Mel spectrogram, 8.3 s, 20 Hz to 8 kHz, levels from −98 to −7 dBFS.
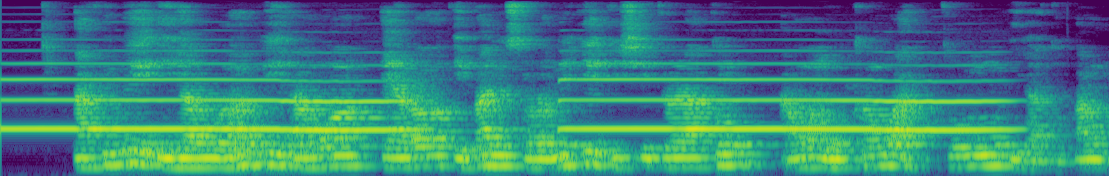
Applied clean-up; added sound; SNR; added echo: none; Wind instrument, woodwind instrument; -2 dB; reverberation time 0.5 s.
